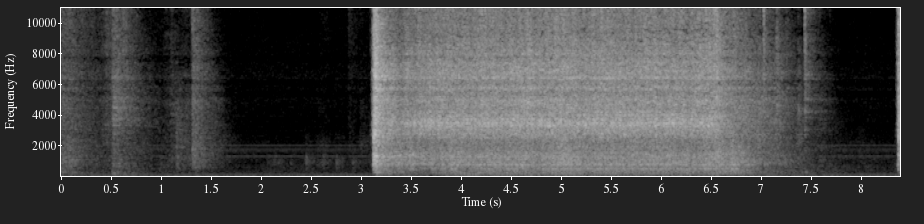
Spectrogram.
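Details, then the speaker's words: 1955 Ford F100 on a 4x4 frame: steady cranking for about four seconds with no firing; owner is 99% sure the fuel pump is bad, doesn't think a pump sound was heard, not yet confirmed. "Let's check our fuel pump and then we're calling her quits. All right, let's see. Expectations are very low. 99% sure we need a fuel pump."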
